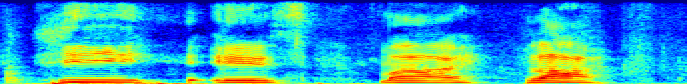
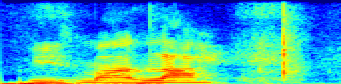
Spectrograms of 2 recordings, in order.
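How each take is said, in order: First: Very slow, every word of "He is my life" weighted; a slow, solemn profession; slow emphatic declaration. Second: Said in the usual way. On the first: Shown as a demonstration. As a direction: spell out "He is my life" word by word, heavy on "He".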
